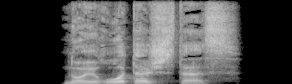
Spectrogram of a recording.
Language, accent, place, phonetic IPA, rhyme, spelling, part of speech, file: German, Germany, Berlin, [nɔɪ̯ˈʁoːtɪʃstəs], -oːtɪʃstəs, neurotischstes, adjective, De-neurotischstes.ogg
- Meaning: strong/mixed nominative/accusative neuter singular superlative degree of neurotisch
